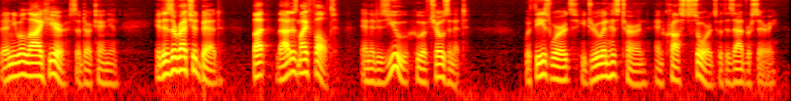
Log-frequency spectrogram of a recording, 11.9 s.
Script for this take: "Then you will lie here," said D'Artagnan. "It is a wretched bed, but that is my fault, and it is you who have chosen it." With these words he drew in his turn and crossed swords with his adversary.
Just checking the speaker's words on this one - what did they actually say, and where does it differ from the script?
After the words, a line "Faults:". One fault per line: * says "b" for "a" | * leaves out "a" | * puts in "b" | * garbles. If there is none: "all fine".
"Then you will lie here," said D'Artagnan. "It is a wretched bed, but that is my fault, and it is you who have chosen it." With these words he drew in his turn and crossed swords with his adversary.
Faults:
all fine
